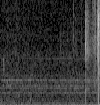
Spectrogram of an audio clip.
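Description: Quiet room tone, then two short clicks near the end, the second louder and sharper, as a hand is worked free of a pair of handcuffs.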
